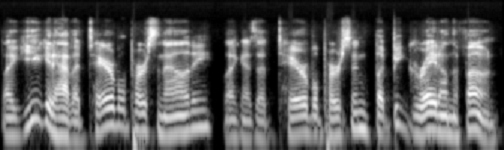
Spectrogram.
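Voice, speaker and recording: Male podcast co-host, thirties, warm low-key tone, dry sound, animated storyteller. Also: fairly quick, dry recording, muffled recording. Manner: animated storytelling, laughs often, acts out quotes. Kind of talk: casual chat. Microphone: remote call setup.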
